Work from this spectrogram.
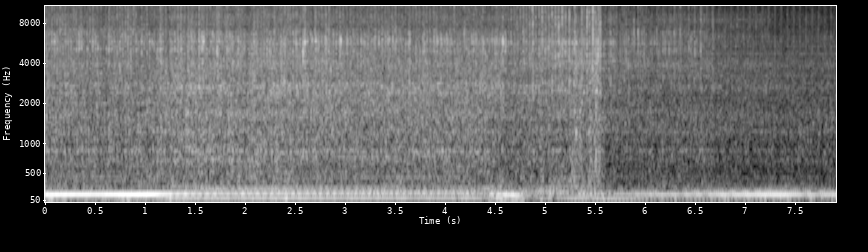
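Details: BMW E30 with S52 six-cylinder engine at idle: loose uneven tapping about twice a second over steady hum; horrible engine noise, cause unknown.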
